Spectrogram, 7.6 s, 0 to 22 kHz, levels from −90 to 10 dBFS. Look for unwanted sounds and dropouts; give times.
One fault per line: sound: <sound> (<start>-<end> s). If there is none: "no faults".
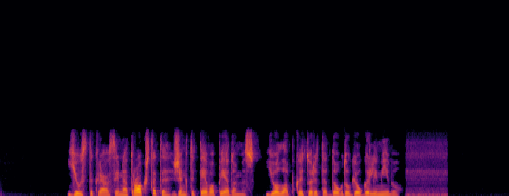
no faults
